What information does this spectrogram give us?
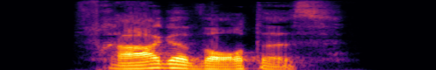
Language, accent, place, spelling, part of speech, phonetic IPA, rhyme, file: German, Germany, Berlin, Fragewortes, noun, [ˈfʁaːɡəˌvɔʁtəs], -aːɡəvɔʁtəs, De-Fragewortes.ogg
- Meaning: genitive of Fragewort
